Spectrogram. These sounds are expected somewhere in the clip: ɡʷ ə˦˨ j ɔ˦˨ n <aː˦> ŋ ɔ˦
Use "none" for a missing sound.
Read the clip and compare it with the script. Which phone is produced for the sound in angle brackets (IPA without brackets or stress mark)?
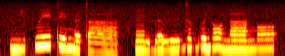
aː˧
